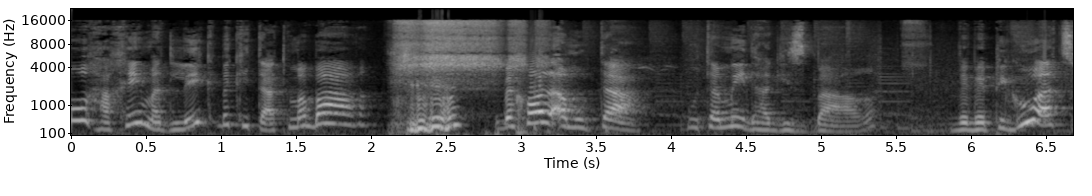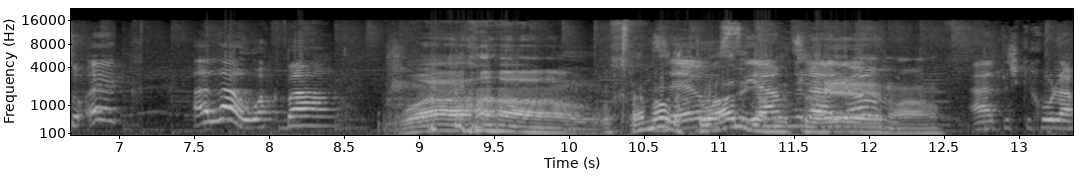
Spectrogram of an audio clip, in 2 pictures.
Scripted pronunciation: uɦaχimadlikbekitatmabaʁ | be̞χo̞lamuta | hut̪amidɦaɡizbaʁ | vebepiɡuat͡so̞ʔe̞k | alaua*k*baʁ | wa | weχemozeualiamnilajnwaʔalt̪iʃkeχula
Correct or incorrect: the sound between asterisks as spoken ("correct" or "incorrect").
correct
